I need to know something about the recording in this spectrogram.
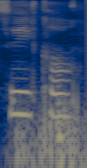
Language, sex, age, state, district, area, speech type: Odia, female, 45-60, Odisha, Subarnapur, urban, read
